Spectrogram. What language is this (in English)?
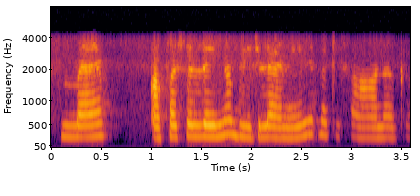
Punjabi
